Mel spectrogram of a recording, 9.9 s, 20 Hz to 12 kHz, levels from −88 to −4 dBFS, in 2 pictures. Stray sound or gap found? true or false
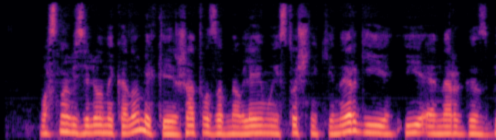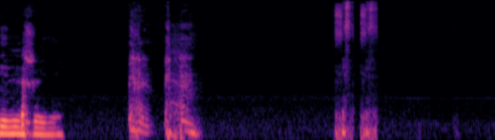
true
